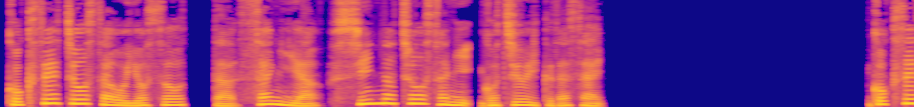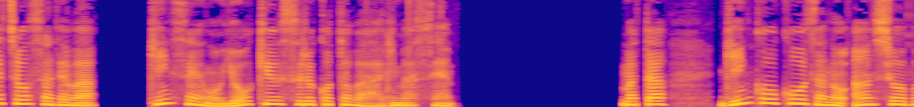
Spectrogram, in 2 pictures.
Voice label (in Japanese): 注意喚起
